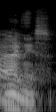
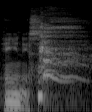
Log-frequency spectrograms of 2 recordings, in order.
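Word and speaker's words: anise: i wonder what uh annie's yeah it's not aenes i can't remember which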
